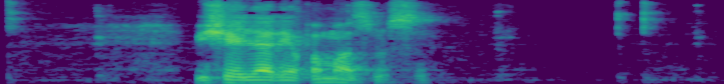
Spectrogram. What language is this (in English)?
Turkish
